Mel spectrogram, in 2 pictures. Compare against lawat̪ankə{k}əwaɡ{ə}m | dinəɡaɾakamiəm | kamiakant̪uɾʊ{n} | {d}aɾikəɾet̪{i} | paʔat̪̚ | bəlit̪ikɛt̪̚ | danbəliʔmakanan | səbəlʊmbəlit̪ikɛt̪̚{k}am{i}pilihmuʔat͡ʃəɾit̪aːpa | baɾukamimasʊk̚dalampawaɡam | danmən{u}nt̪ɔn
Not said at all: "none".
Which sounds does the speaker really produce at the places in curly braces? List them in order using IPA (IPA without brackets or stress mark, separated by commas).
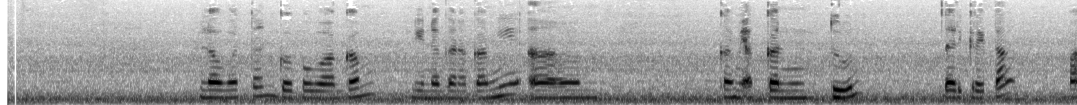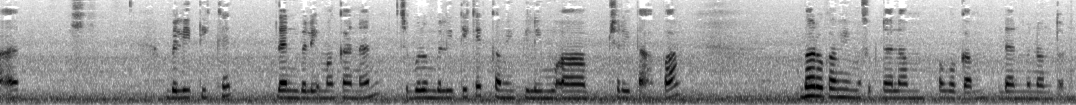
p, a, n, d, a, k, i, ɔ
